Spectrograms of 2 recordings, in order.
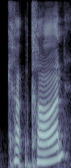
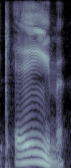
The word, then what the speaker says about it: Kane: and it read citizens am i pronouncing this right citizen khan citizen kane kinison isn't game oh it's a hard k it's a hard seat it's hard okay sounding kid is it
